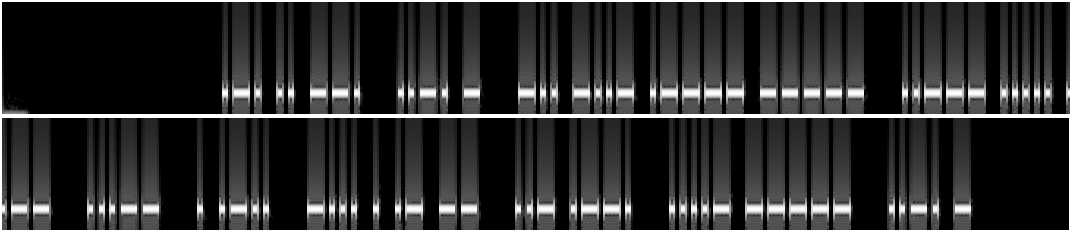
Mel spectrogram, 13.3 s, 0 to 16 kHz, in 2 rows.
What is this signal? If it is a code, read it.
Morse code, heard as a keyed tone, about 36 wpm, 700 Hz. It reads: RIG FT DX10 25W 3 EL BEAM UP 40 FT
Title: Practice QSO - Exchange 2 - Info - 35wpm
